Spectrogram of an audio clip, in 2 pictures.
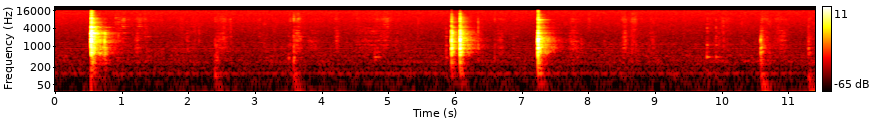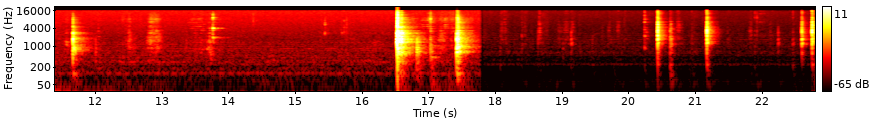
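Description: Apple tart pastry dough being mixed by hand in a bowl, giving sparse, quiet clinks and scrapes of a utensil against the bowl in scattered clusters, with long silent gaps and no talking.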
